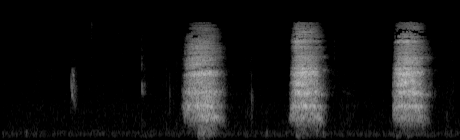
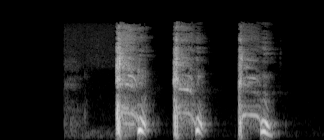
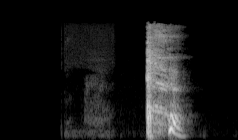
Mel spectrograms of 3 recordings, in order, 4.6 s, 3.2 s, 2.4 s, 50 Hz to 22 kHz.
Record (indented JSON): {
  "exhalation_length": "4.6 s",
  "exhalation_amplitude": 10383,
  "exhalation_signal_mean_std_ratio": 0.35,
  "three_cough_length": "3.2 s",
  "three_cough_amplitude": 32593,
  "three_cough_signal_mean_std_ratio": 0.36,
  "cough_length": "2.4 s",
  "cough_amplitude": 32768,
  "cough_signal_mean_std_ratio": 0.26,
  "survey_phase": "beta (2021-08-13 to 2022-03-07)",
  "age": "18-44",
  "gender": "Female",
  "wearing_mask": "No",
  "symptom_runny_or_blocked_nose": true,
  "symptom_shortness_of_breath": true,
  "symptom_sore_throat": true,
  "symptom_onset": "5 days",
  "smoker_status": "Never smoked",
  "respiratory_condition_asthma": false,
  "respiratory_condition_other": true,
  "recruitment_source": "REACT",
  "submission_delay": "0 days",
  "covid_test_result": "Negative",
  "covid_test_method": "RT-qPCR"
}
